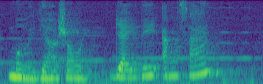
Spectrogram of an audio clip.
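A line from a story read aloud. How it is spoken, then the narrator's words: Soft reply. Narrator (Vietnamese): Trường Thành khẽ đáp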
